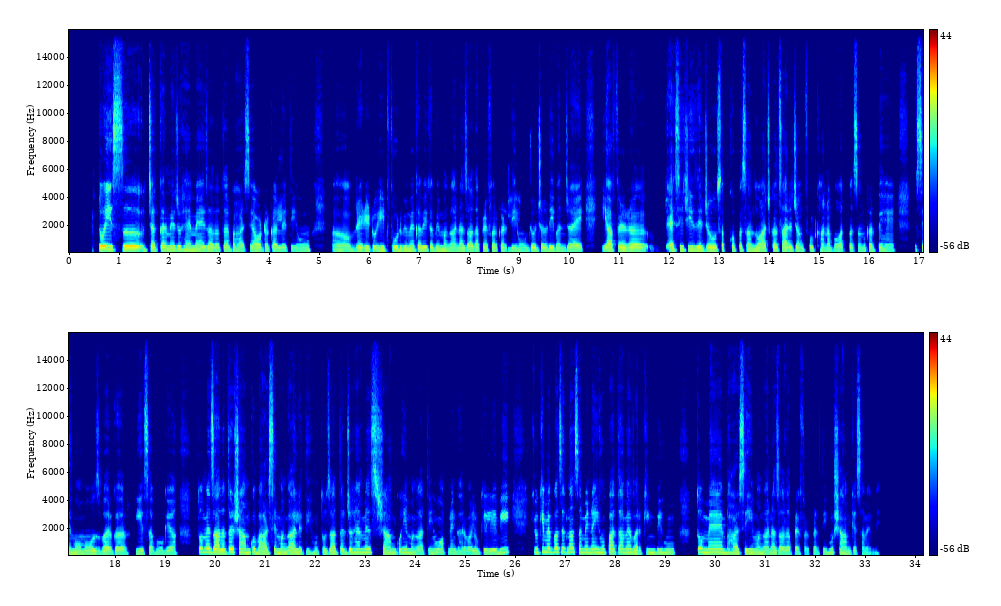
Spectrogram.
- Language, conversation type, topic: Hindi, advice, काम की व्यस्तता के कारण आप अस्वस्थ भोजन क्यों कर लेते हैं?
- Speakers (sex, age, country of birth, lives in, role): female, 30-34, India, India, user; male, 18-19, India, India, advisor
- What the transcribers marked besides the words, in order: in English: "ऑर्डर"; in English: "रेडी टू ईट फूड"; in English: "प्रेफर"; in English: "जंक फूड"; in English: "वर्किंग"; in English: "प्रेफर"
